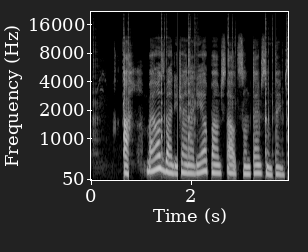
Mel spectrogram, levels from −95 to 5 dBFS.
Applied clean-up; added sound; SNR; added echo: none; Coin (dropping); 18 dB; none.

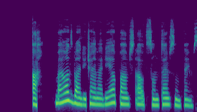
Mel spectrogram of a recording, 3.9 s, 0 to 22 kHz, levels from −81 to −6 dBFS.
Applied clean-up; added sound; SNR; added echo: neural mask model DeepFilterNet 3.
